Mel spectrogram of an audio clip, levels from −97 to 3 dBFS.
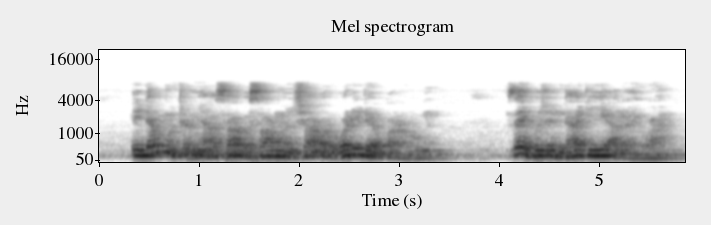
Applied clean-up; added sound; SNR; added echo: none; none; none; reverberation time 0.5 s.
